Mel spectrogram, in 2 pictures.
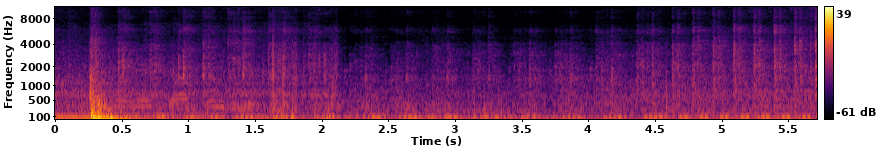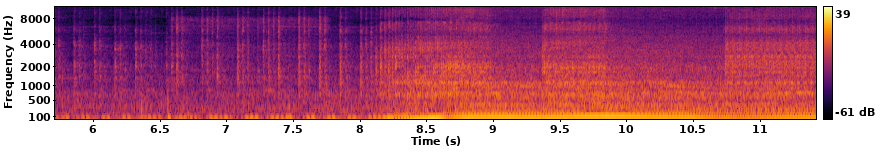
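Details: Volvo C30 1.6 diesel with Siemens injectors: sharp, regular clatter about three times a second over the idle that persists when revved; faulty injectors.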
